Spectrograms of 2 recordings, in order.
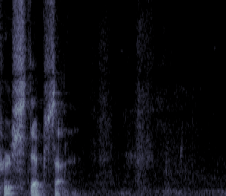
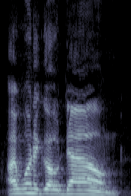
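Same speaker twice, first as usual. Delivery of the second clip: put-on scared little girl; 7 semitones higher, 6 dB louder than usual. Frightened child wants down.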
